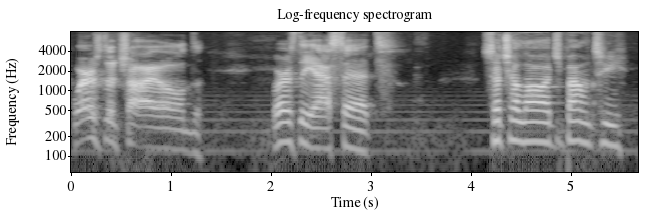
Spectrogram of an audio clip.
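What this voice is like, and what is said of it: Poor put-on German accent. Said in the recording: “my impersonation of the old German dude from the first season ... That was the worst German accent I've ever heard.”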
